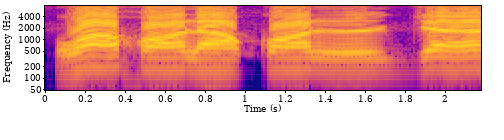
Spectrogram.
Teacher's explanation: Panjangkan jannya dulu 6 harokat baru masuk ke nun. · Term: mad lazim kalimi musaqqal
